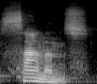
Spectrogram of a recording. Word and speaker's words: sentence: American say sentence, sentence, sentence. और अक्सर spoken English में ये जो टी है ये अक्सर साइलेंट होता है. अमेरिकन इंग्लिश में अमेरिकन स्पीकर जो है टी को साइलेंट करता है, ठीक है. तो लिहाजा ये बनता है सैनेंस, सैनेंस, ठीक है. नॉट यू कैन से सेंटेंस, यू कैन से सेंटेंस, यू कैन से सैनेंस, नॉट सेंटेंस.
